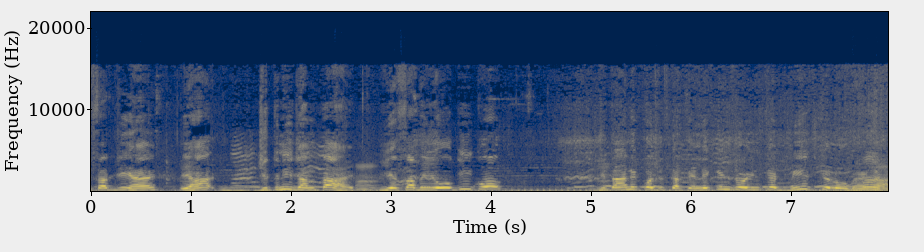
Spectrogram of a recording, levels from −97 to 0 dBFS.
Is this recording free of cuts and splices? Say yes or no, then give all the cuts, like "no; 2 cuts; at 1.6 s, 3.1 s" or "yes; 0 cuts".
yes; 0 cuts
